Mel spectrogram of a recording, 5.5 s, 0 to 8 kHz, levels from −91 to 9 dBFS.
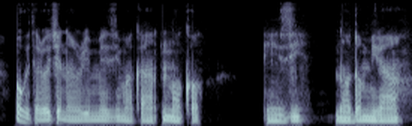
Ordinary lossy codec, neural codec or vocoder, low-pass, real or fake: none; none; 7.2 kHz; real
